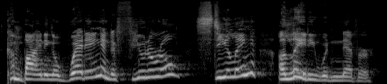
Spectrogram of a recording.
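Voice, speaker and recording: A woman's voice: high-pitched, very animated, brisk. A woman playing a haughty, easily offended older lady in an audio drama, formal and scolding in manner. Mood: indignant.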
